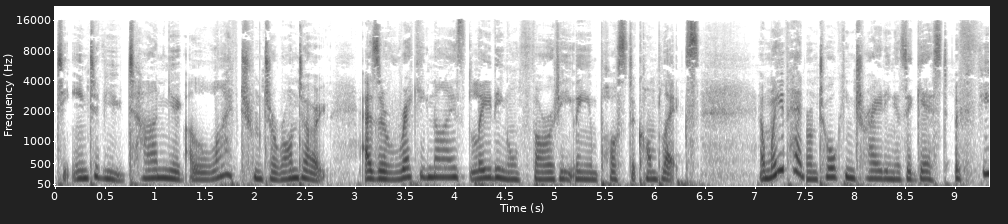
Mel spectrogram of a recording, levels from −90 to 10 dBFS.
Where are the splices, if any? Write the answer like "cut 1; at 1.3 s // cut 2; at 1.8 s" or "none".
cut 1; at 1.3 s // cut 2; at 1.8 s // cut 3; at 5.2 s // cut 4; at 7.5 s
